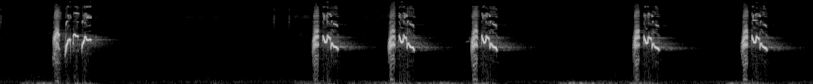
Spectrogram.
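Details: Sooty-headed bulbul lure sound for attracting other birds: six brief, bright, bubbling phrases at uneven intervals across eight seconds, with quiet gaps between.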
